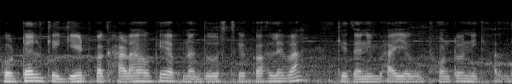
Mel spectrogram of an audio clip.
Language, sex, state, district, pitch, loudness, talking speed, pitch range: Bhojpuri, male, Bihar, Muzaffarpur, 130 Hz, -20 LUFS, 220 wpm, 125-135 Hz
